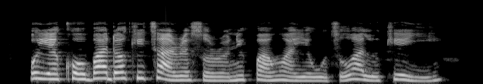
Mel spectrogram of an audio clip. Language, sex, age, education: Yoruba, female, 30-45, tertiary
